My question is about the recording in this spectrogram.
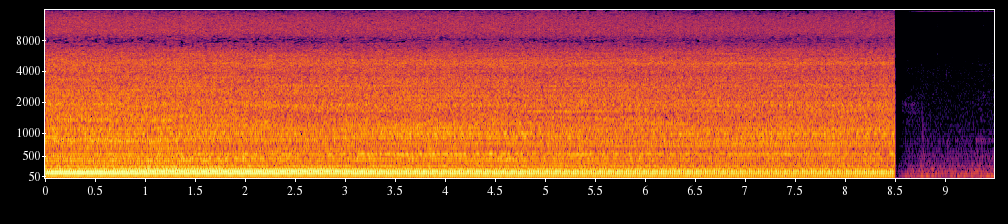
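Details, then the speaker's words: Toyota RAV4 2.0 1AZ-FE after rebuild for a suspected connecting-rod knock at 2,200 rpm (new timing chain and guides fitted): smooth, even idle with a steady low drone and no knock or tapping, then a clean shut-off; runs normally. "работает четко"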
